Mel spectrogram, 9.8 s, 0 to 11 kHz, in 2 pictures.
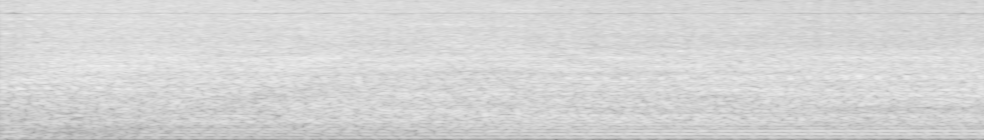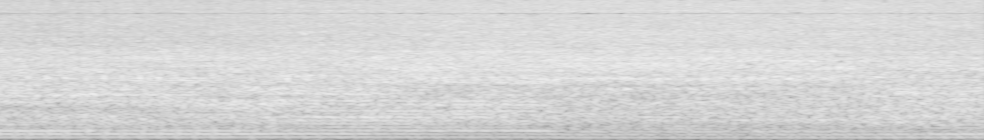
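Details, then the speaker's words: Toro 2-stroke snowblower (about 20-inch), cold start after two pulls: loud buzzy idle that wavers and won't settle into an even beat; it idles rough and must be kept running with the handle back. "As you can hear, she don't idle too good. You pretty much gotta keep it going with the handle back."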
